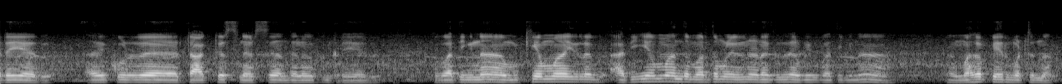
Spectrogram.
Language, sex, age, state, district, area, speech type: Tamil, male, 45-60, Tamil Nadu, Thoothukudi, rural, spontaneous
